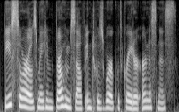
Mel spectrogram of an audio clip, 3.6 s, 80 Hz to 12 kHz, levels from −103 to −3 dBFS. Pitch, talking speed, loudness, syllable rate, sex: 215 Hz, 200 wpm, -18 LUFS, 5.8 syllables/s, female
